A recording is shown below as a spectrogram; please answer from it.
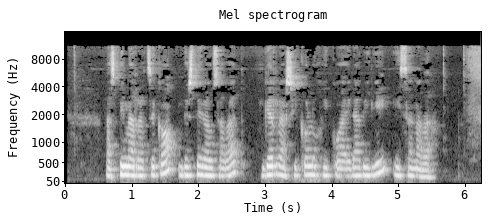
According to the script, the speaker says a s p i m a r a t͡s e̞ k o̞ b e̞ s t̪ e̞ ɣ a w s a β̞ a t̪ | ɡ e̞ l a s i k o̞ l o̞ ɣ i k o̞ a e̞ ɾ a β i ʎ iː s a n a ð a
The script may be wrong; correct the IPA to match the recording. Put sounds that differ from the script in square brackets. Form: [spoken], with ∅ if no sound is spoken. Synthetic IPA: a s p i m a r a t͡s e̞ k o̞ b e̞ s t̪ e̞ ɣ a w s a β̞ a t̪ | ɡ e̞ [r] a s i k o̞ l o̞ ɣ i k o̞ a e̞ ɾ a β i ʎ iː s a n a ð a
